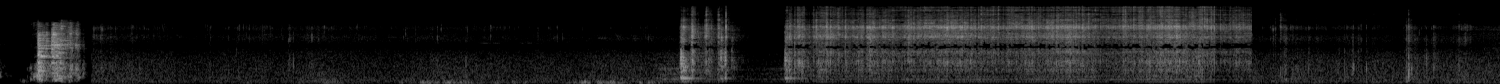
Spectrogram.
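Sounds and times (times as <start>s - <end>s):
arc welding crackling hiss: 6.8s - 12.9s.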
